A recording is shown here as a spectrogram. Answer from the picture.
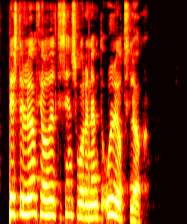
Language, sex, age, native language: Icelandic, female, 60-69, Icelandic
